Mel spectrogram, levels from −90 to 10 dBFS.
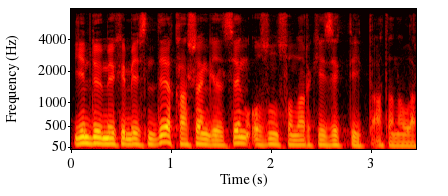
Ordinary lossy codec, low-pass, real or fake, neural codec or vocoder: none; 7.2 kHz; real; none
